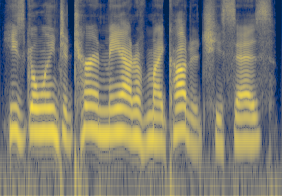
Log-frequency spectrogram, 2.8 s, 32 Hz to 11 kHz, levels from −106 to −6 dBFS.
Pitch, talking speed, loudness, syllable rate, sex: 190 Hz, 235 wpm, -19 LUFS, 4.9 syllables/s, female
